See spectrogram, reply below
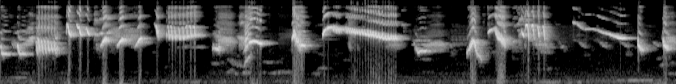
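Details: Asian pied starling delivering a full, varied song meant as a lure for other starlings; rapid jumble of harsh rasps, clicks, buzzy notes and bright whistles, including a long falling whistle near the end.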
